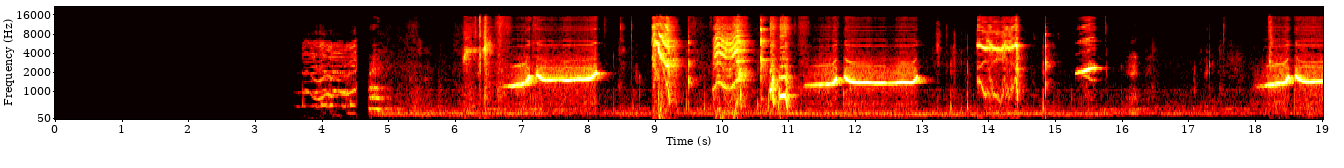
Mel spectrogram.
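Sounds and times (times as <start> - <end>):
parrot long whistle: 6.2 - 8.3, 11.2 - 13.2, 13.8 - 14.6, 15.3 - 15.8, 18.0 - 19.0.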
